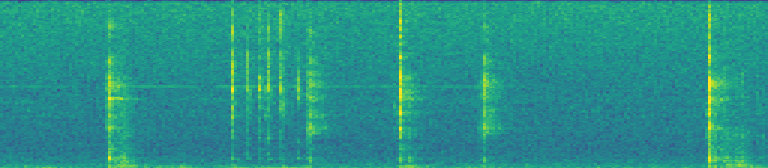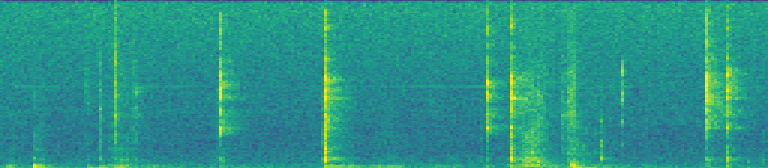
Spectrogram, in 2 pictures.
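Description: Faint, irregularly spaced clicks of a computer mouse and keyboard, a dozen or so short taps, as photo-editing software is worked.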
